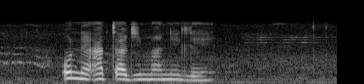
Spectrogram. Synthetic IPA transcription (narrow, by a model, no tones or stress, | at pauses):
ʊnɛʔatʼadimanɪlɪ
